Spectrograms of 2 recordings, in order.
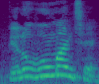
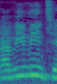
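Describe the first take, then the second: First: Said in the usual way. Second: વિમિન with short i in both syllables, set against વુમન; plural pronunciation. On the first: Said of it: "પેલું વુમન છે અને આ વિમિન છે". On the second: Shown as a demonstration. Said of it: "સાચો ઉચ્ચાર વિમિન બહુવચન". (વિમિન, ટૂંકા ઇ સાથે સાચો ઉચ્ચાર)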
